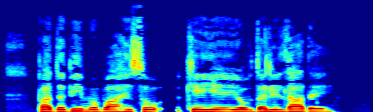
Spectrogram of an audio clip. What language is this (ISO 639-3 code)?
pus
